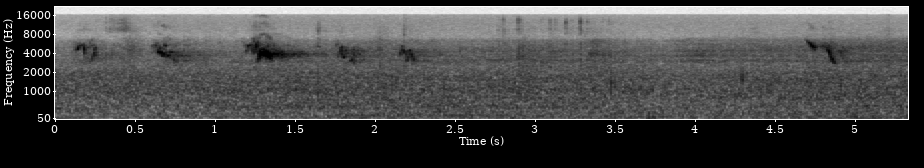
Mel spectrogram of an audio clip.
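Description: Small birds chirping: several short, falling chirps in the first two seconds and another near the end, over steady background noise.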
